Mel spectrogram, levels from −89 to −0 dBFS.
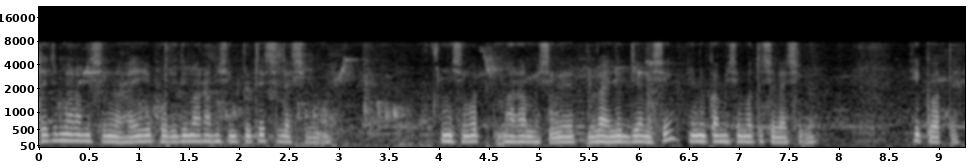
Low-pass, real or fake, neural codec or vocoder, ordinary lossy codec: none; real; none; none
